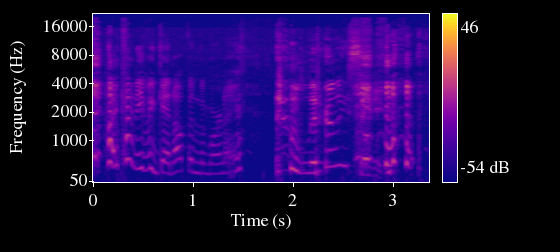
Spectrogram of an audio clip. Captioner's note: laughter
